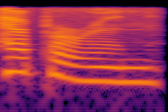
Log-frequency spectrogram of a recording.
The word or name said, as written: heparin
